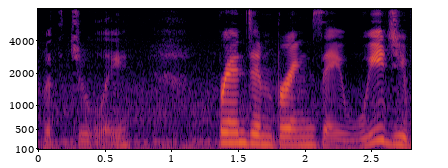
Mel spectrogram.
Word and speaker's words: Ouija: Julie Brandon brings a Ouija board or we gia as he keeps stressing that's how it's pronounced but I never pronounced it like that so it just feels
